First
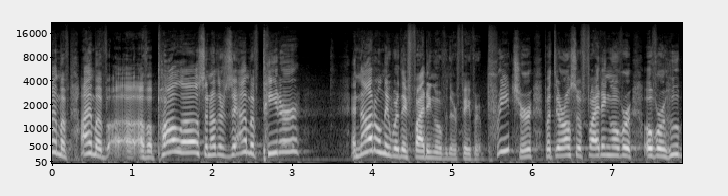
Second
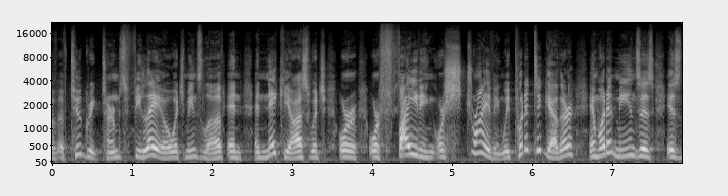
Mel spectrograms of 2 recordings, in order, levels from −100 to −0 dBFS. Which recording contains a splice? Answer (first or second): second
